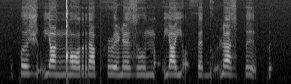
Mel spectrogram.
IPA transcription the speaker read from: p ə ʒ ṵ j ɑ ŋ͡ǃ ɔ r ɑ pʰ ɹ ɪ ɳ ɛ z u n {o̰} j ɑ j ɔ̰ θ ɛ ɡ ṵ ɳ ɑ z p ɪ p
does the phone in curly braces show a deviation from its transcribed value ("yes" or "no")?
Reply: yes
